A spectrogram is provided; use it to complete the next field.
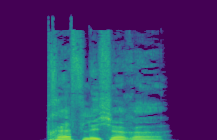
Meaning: inflection of trefflich: 1. strong/mixed nominative/accusative feminine singular comparative degree 2. strong nominative/accusative plural comparative degree
- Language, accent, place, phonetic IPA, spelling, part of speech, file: German, Germany, Berlin, [ˈtʁɛflɪçəʁə], trefflichere, adjective, De-trefflichere.ogg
